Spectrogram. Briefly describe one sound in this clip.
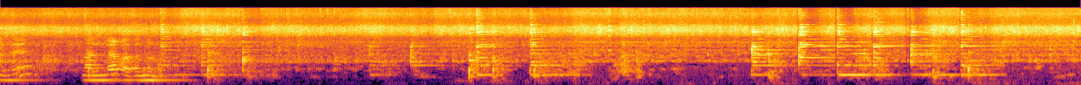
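A metal spoon scrapes and clinks against a steel pot.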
